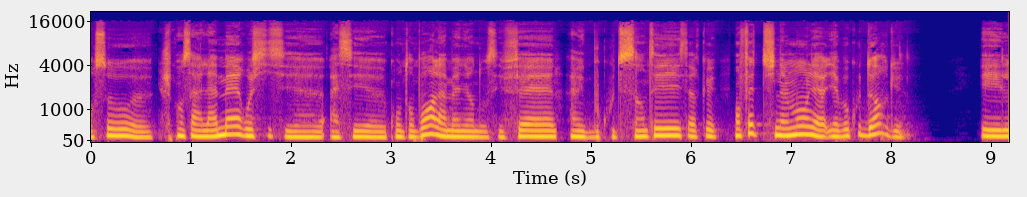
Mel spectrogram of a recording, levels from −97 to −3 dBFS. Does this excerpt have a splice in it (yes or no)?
yes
